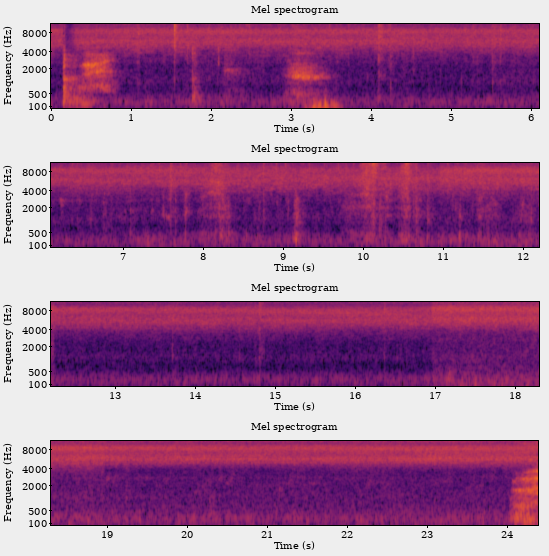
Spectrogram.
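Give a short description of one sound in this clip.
Meat sizzles softly on a small electric grill.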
